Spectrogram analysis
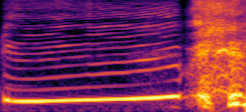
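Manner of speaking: high squeaky "doop" sound effect; a cartoon needle shooting up with a high yelp; pain meter spiking. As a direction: mimic the pain meter jumping, high and sharp. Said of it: "my brain went over to the pain meter and just went".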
